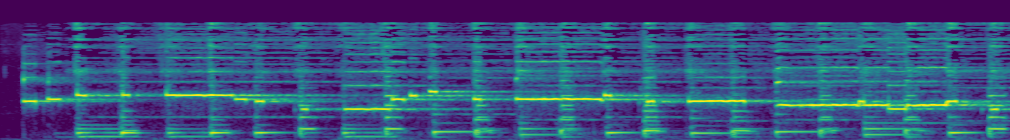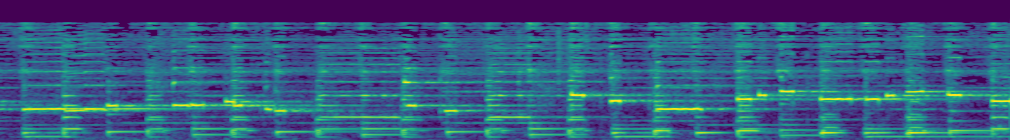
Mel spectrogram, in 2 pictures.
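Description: An instrumental rendition of a traditional folk tune plays throughout, a bright melodic lead line moving over steady bass notes and chords, full and close, with no voices.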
